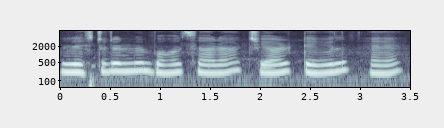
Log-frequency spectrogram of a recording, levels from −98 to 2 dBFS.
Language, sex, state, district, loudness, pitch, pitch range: Hindi, female, Assam, Kamrup Metropolitan, -14 LUFS, 215 Hz, 205-230 Hz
